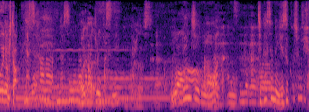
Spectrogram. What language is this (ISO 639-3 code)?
jpn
